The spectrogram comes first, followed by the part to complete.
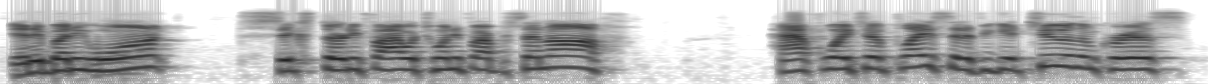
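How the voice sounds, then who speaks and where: A playful man with an Oklahoma twang, a touch high in pitch, cracking jokes as he sells cards on a live stream. The audio is dull and lo-fi, like a cheap stream mic. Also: steady tone, a little fast, a bit bright. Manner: jokey, playful hawking. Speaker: game store host. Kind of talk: live stream card sale chat. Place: game store.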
